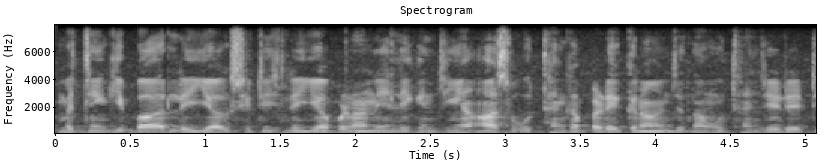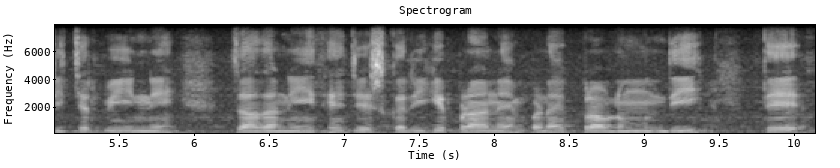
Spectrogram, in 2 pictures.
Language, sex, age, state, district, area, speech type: Dogri, male, 18-30, Jammu and Kashmir, Udhampur, rural, spontaneous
